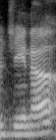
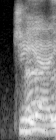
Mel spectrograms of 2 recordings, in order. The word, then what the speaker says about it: Gia: Well, we absolutely love your character Gina on Full House and Fuller House. Can you tell us, Gia? Did I say it wrong again? Gia, yeah.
